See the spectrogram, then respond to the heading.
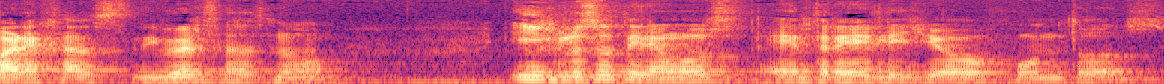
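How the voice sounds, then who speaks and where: A man's medium-pitched voice, a plain, everyday voice. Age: 20s. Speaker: guest in a polyamorous relationship. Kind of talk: casual chat.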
